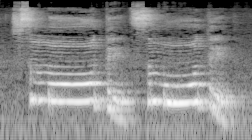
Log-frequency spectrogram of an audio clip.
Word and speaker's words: смотрит: Zoya Stepanovna смотрит. Penekanannya di sini pada huruf O. Huruf O di sini dapat penekanan. Karena itu bacanya O tetap. Смотрит.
